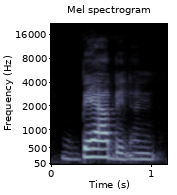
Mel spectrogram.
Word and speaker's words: Babylon: look for the stress the stress is on bear on the first syllable so we say babylon babylon so we put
